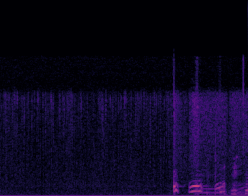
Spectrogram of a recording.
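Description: Steady faint hiss, then near the end a short high-pitched vocal yelp from a person.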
